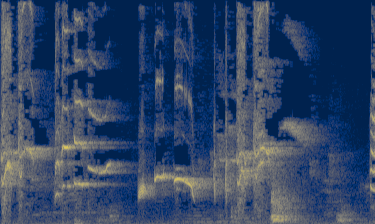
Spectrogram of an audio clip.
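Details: Orange-headed thrush in a cage singing during the day: short bright whistles and chirps, a clear slurred whistle in the middle, then rough scratchy notes with small gaps between phrases.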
